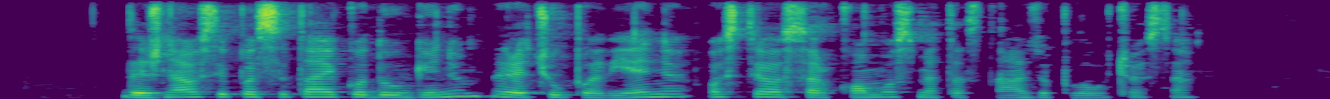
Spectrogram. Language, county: Lithuanian, Tauragė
